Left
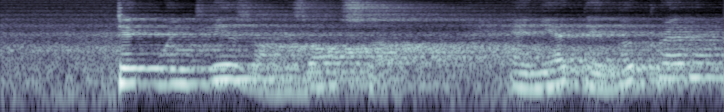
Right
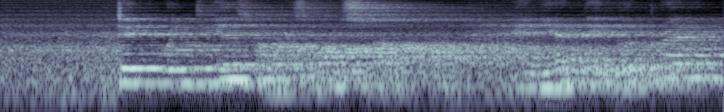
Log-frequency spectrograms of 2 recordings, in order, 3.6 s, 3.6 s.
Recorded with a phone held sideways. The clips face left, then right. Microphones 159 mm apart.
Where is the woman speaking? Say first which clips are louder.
Left 4 dB; 70° left (ahead or behind), 1.2 m.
